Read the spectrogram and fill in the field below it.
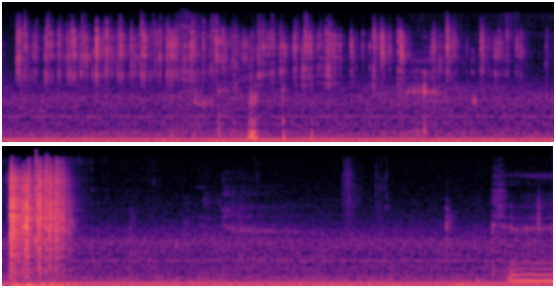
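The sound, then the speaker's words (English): Amid a quiet room hum, four dice give a brief, loud clattering rattle and clack down onto a table, then everything falls still again. “I will put down one of With these what? four dice.”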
